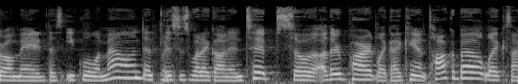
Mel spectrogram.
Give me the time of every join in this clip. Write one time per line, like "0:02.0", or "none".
0:01.5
